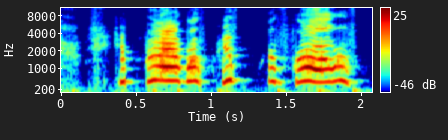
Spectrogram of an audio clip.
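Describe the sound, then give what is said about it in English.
A coyote barks and yips in a quick series of short, high, tonal bursts, some drawn out into brief wavering howls, clear with no talking over it. “Oh no, I hear him coming back, the coyote.”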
